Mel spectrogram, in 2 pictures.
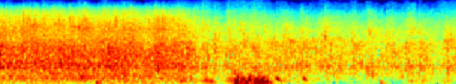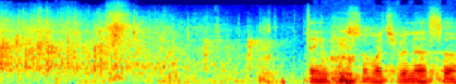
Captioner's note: audience applauds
